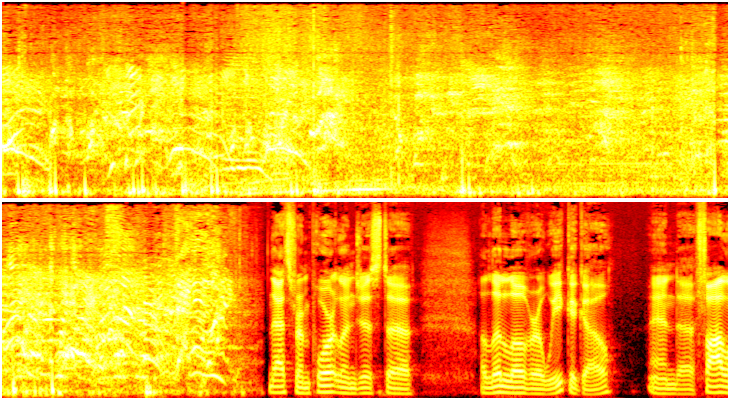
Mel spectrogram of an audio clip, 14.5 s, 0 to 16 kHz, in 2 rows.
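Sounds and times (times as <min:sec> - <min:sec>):
sharp bangs and thumps: 0:00.0 - 0:08.9
noisy crowd with overlapping shouts and chatter: 0:00.0 - 0:09.9
car engine accelerating away: 0:02.1 - 0:06.5
speech: 0:10.0 - 0:14.5.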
